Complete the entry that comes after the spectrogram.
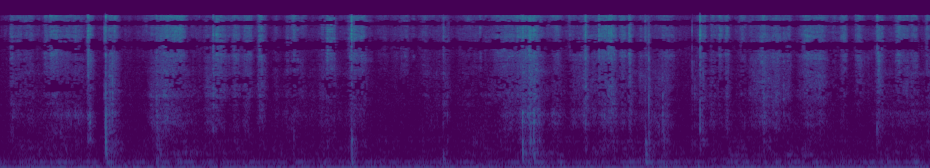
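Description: Pieces of a dried, compressed baking soda slab are squeezed and crumbled in both hands over a pile of powder and crumbs on an orange tray, with fingertips crushing solid, brittle chunks. Soft, steady crunching and powdery rustling run throughout, broken by sharper crisp snaps as chunks give way, over a faint, constant low hum.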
